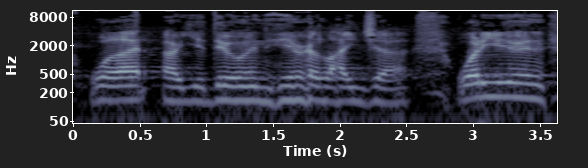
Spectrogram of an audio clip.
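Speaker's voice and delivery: a hushed, searching divine question; God's gentle voice. Acted. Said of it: "And a voice said".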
